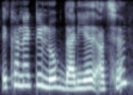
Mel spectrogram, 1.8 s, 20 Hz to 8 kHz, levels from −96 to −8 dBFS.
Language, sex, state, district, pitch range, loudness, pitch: Bengali, female, West Bengal, Cooch Behar, 230-325 Hz, -13 LUFS, 265 Hz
